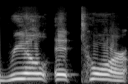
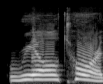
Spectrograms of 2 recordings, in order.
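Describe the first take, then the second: First: It has an extra middle syllable, three in all. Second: It has no middle syllable, two in all. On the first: The speaker calls it wrong. "people say real it tour all the time" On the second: The speaker calls it right. "it's real tour. There's no I"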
